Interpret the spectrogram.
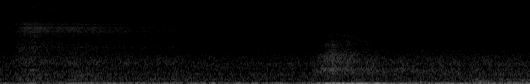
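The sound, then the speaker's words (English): A slow, deep breath drawn in through the nose, quiet as a soft, airy hiss that swells into a stronger sniff near the end. No one speaks. “Let's breathe in through your nose.”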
